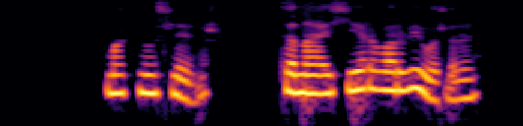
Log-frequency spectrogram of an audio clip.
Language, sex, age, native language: Icelandic, female, 15, Icelandic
